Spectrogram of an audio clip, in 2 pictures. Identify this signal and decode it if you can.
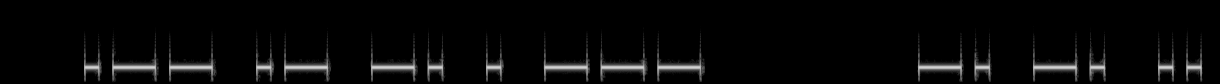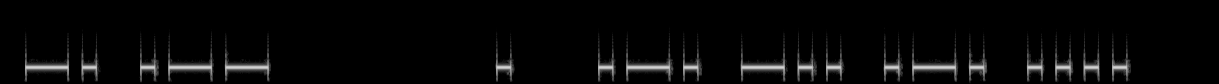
Morse code, heard as a keyed tone, about 8 wpm, 800 Hz. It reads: WANEO NNINW ERDRH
